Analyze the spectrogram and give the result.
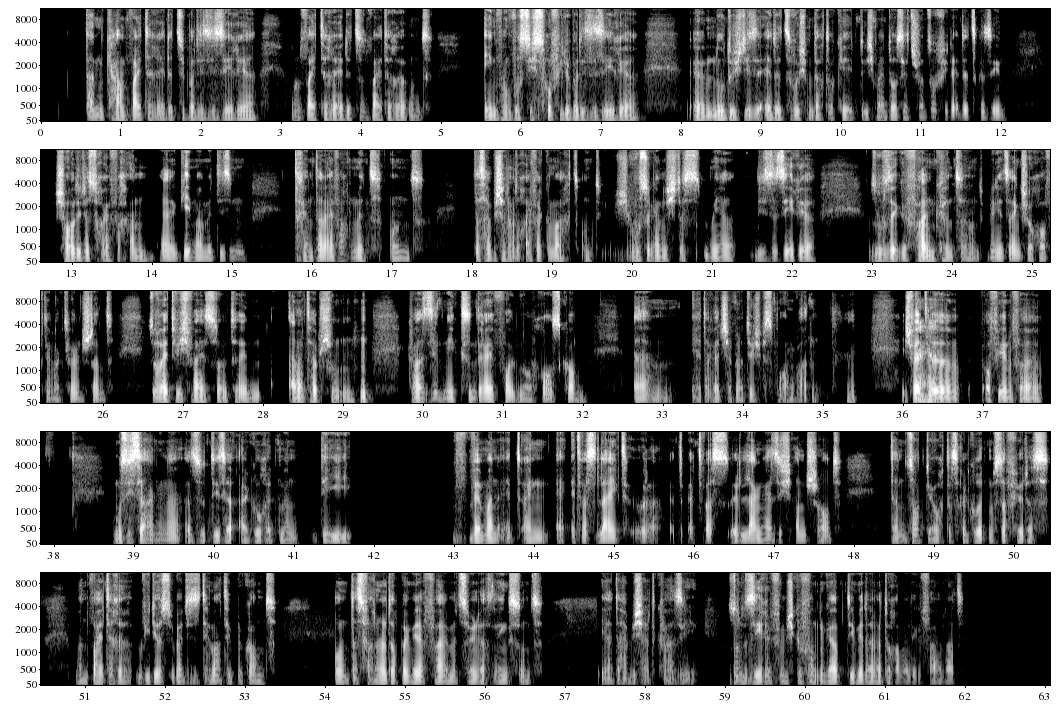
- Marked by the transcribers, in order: laughing while speaking: "so viel"; snort; chuckle
- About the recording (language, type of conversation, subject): German, podcast, Wie beeinflussen Algorithmen unseren Seriengeschmack?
